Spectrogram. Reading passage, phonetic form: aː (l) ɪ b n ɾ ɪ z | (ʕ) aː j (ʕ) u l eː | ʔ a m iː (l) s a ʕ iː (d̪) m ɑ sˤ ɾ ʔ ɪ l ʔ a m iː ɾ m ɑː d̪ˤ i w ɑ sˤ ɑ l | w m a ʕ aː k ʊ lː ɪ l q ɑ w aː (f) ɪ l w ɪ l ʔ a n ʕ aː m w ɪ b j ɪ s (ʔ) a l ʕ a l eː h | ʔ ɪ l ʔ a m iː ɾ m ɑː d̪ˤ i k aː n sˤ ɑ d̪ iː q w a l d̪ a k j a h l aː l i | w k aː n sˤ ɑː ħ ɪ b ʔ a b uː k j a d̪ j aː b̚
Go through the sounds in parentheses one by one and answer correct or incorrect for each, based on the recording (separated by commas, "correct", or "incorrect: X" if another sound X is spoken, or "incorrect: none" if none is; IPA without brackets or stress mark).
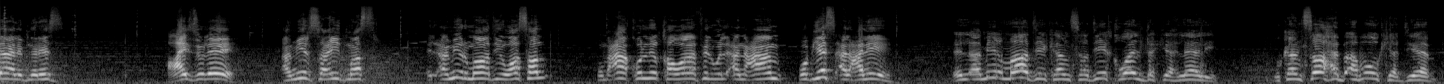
correct, correct, incorrect: z, incorrect: ɾ, correct, correct, correct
